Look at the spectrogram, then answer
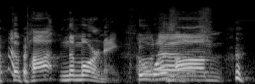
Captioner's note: laughter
